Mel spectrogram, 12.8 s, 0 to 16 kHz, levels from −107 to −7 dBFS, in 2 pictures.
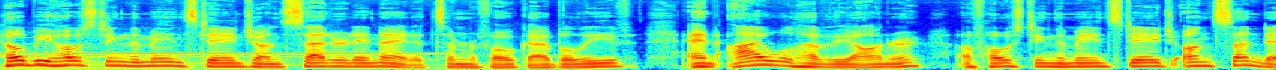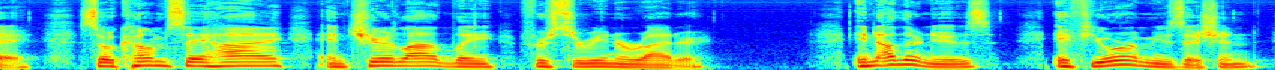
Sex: male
